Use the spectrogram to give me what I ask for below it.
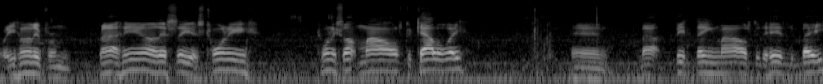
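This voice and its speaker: With a Southern US accent, a man talks at a moderate pace in a fairly high pitch, with ordinary pitch variation and long, frequent pauses. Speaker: dog hunter. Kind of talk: interview answer. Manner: matter-of-fact.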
